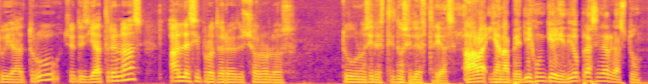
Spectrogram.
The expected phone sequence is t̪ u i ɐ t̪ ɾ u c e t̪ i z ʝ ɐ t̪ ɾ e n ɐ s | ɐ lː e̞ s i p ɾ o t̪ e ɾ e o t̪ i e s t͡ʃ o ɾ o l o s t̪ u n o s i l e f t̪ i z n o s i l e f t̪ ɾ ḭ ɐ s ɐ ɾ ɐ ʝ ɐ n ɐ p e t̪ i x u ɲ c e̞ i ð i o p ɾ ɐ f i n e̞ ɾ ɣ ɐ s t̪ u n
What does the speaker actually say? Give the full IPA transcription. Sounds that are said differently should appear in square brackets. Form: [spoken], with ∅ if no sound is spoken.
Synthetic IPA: t̪ u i ɐ t̪ ɾ u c e t̪ i z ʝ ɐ t̪ ɾ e n ɐ s | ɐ lː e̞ s i p ɾ o t̪ e ɾ e o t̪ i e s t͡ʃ o ɾ o l o s t̪ u n o s i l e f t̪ i z n o s i l e f t̪ ɾ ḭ ɐ s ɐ ɾ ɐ ʝ ɐ n ɐ p e t̪ i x u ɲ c e̞ i ð i o p ɾ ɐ [s] i n e̞ ɾ ɣ ɐ s t̪ u n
